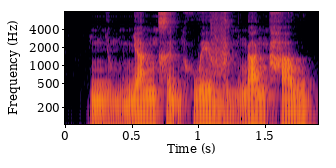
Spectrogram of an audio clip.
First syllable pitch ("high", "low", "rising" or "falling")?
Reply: low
